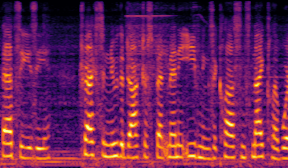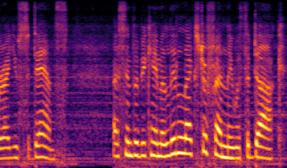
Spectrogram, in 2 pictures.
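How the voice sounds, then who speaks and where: A woman plays a plucky dame from a 1930s radio mystery. Her voice sits at a middle pitch, and she speaks in slangy, nightclub-girl fashion. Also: normal speed, a little hiss or hum, natural voice, rough recording. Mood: matter-of-fact. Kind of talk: 1930s old-time radio drama acting.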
